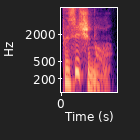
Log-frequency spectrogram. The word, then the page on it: positional: British English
